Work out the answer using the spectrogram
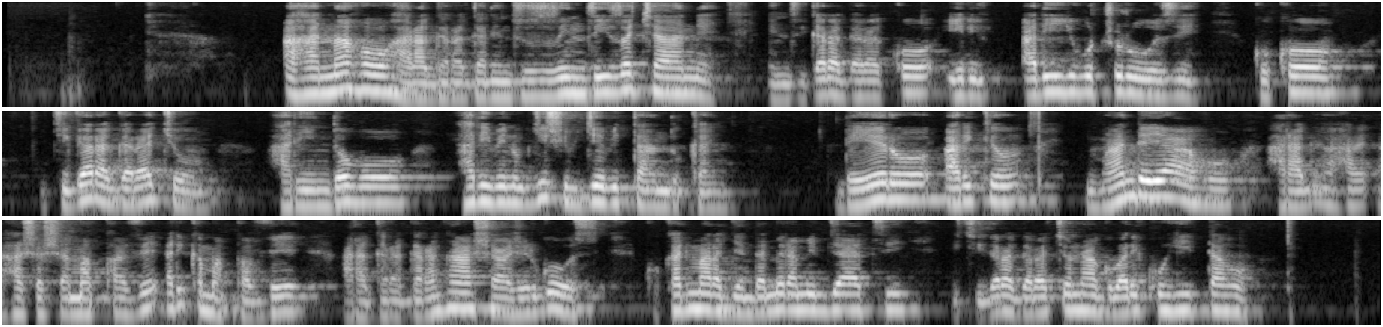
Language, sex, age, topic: Kinyarwanda, male, 25-35, finance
